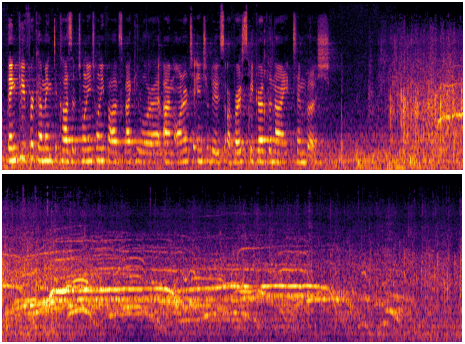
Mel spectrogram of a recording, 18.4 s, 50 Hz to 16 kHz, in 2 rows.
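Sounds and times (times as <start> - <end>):
speech: 0.1 - 6.6
crowd cheering in a large room: 7.7 - 18.4
whoops and shouts: 8.6 - 17.3.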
